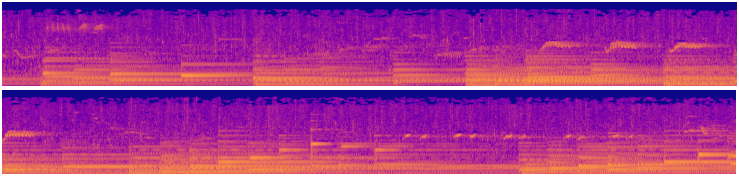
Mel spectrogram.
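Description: Slow, gentle piano music: chords and single notes struck and left to fade. Short bird chirps are laid over it, a run of four in the middle and a few more near the end.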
